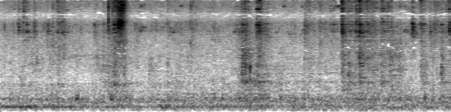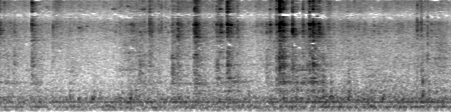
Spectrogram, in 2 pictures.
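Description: A shopping cart's wheels rattle and rumble steadily across a hard floor.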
